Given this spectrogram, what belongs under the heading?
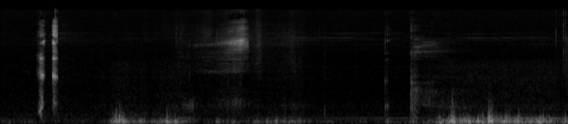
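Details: Adult with a loud hiccup attack in a restaurant parking lot after eating Mexican food: two quick, sharp hiccups with an abrupt vocal catch, then outdoor noise and distant voices.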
